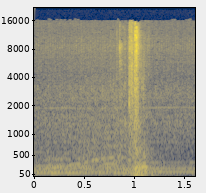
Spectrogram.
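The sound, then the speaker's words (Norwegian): A car trunk is opened with a single sharp mechanical clunk and latch release, over a steady low engine-like rumble, as a man goes back to his car in the centre of Rena, Norway, and something is moved from it to another car. “Han går tilbake til bilen og lukker opp bagasjerommet, og det flyttes noe fra hans bil og over til Jonas sin.”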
